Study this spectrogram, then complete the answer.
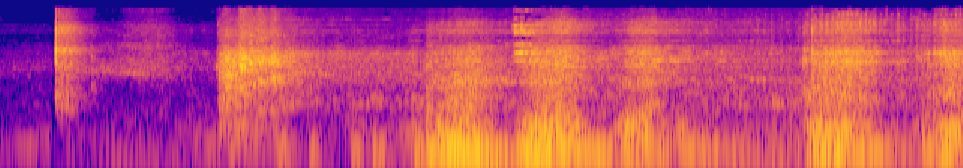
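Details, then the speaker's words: Hero/CD Deluxe bike after replacing the faulty starter one-way clutch with loosening nuts: fires after short crank, revs and settles several times with a clean note, starter-side noise gone. "दोस्तों आप देख सकते हैं गाड़ी के अंदर बिल्कुल भी साउंड नहीं है किसी प्रकार का किसी प्रकार का साउंड नहीं है गाड़ी के अंदर"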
